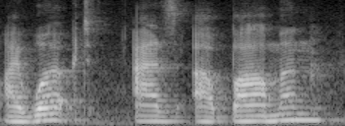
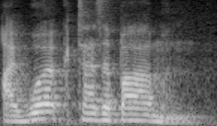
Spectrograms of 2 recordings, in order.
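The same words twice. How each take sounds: First: Each word is said separately, without linking. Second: The words run together with linked sounds. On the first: The speaker calls it wrong. "hear the words separately ... Nobody speaks like that" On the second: The speaker calls it right. "the t of worked joins with as, the z of as joins with a"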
